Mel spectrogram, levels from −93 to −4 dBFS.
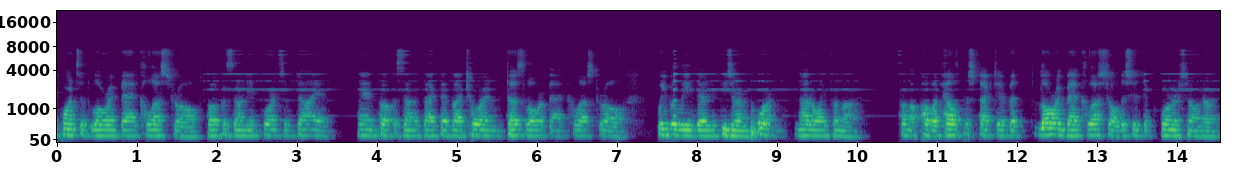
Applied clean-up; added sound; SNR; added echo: neural mask model DeepFilterNet 3.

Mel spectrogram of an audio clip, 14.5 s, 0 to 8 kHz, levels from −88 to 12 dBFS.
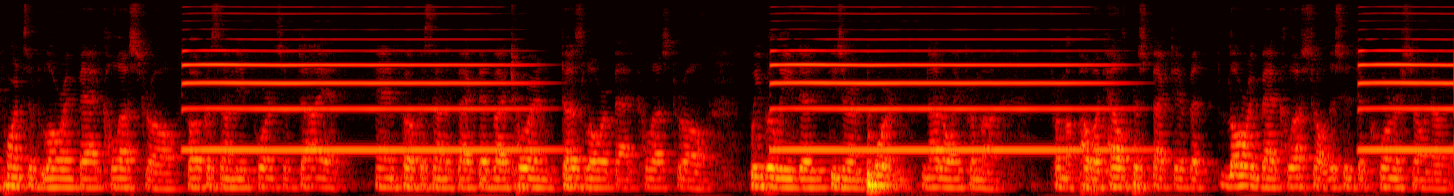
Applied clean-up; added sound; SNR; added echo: none; Wind instrument, woodwind instrument; 3 dB; reverberation time 0.7 s.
